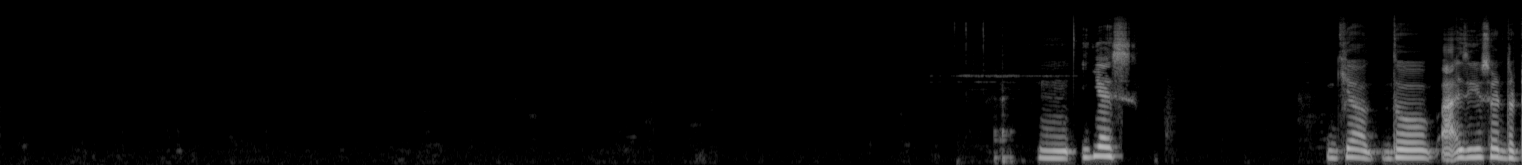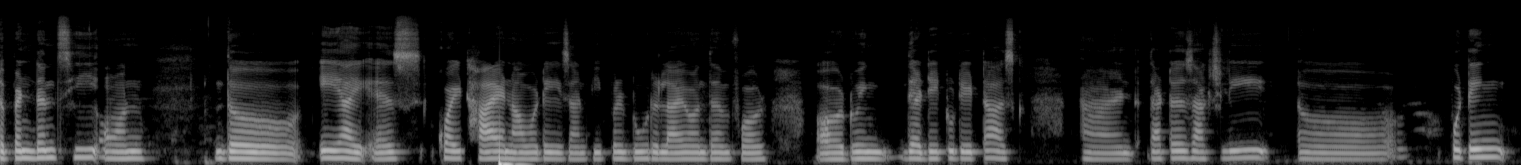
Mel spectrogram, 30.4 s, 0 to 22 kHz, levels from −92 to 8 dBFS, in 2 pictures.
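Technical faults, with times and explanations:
20.21 to 20.47 s, phantom power thump: a deep thump just before "and people do rely", peaking at about -8 dBFS and dying away within roughly 58 ms, as a supply switching on or off on a live input sends a voltage step through the coupling capacitors. The waveform shows one large low-frequency swing; the spectrogram shows a dark band confined to the bottom octaves.
Corrected:
20.21 to 20.47 s, phantom power thump: a deep thump just before "and people do rely", peaking at about -8 dBFS and dying away within roughly 58 ms, as a supply switching on or off on a live input sends a voltage step through the coupling capacitors. The waveform shows one large low-frequency swing; the spectrogram shows a dark band confined to the bottom octaves.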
